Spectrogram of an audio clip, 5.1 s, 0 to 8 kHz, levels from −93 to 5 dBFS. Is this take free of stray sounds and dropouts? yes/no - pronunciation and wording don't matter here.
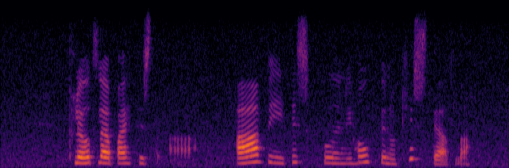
yes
